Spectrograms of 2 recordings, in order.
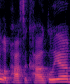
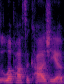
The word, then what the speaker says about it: La Passacaglia: name of this quilt i was calling it the lapasa caglia but no no it is called la pasacagia because the l uh has a just sound to it um and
